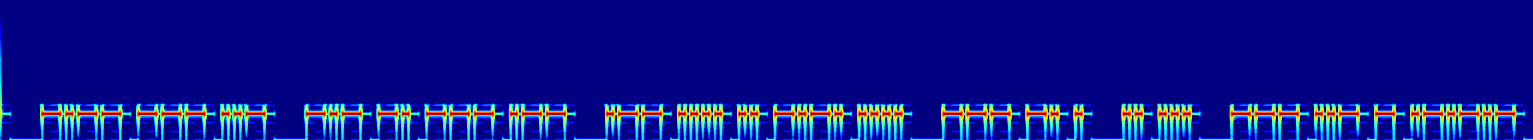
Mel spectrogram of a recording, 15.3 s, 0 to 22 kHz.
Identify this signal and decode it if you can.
Morse code, heard as a keyed tone, about 20 wpm, 750 Hz. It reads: YOU KNOW WHICH ONE IS OUT.
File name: Morse / 20WPM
